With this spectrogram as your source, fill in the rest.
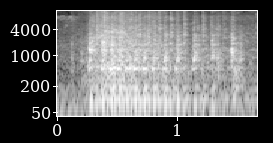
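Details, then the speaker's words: Toro Snow Commander two-stroke snow thrower after brake cleaner was sprayed in, choke off: a short pull-start gives a few ragged pops and sputters that die away without catching. The owner suspects it may be flooded from the added two-stroke fuel. "oh it sounds like i wanted to do something i don't know if i shredded it before it sounds like it wants to do something"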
